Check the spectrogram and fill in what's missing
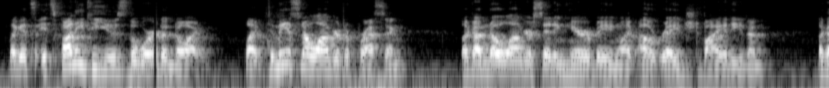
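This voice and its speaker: A man in his forties from Canada, hosting a solo livestream in a frustrated, rambling rant full of stammered repeats. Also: mid-range voice. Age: 40s. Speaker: livestream host. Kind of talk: ranting solo livestream talk. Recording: roomy echo.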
